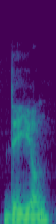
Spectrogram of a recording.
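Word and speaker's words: de Jong: name is deong my name is continuously spelled badly but yeah it's pronounced deong so I'm an ex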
